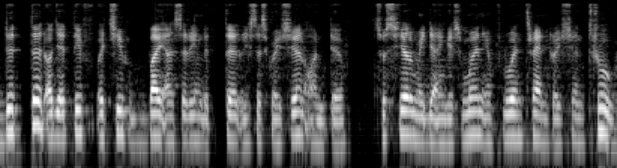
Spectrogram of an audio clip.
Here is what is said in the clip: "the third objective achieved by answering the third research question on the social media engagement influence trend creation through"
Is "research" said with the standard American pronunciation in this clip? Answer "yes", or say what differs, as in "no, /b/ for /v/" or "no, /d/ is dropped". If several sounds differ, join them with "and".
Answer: no, /s/ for /tʃ/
